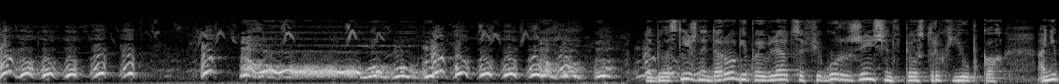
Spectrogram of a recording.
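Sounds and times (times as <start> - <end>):
dogs barking furiously: 0.0 - 7.9
dog whining howl: 2.4 - 6.6
speech: 6.5 - 10.5.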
